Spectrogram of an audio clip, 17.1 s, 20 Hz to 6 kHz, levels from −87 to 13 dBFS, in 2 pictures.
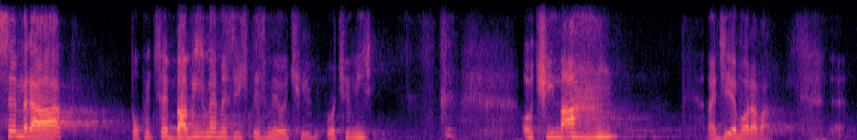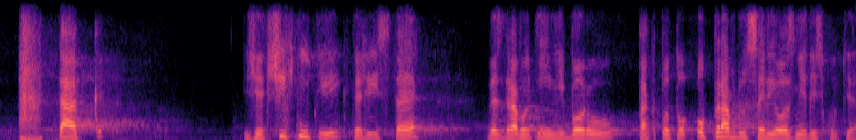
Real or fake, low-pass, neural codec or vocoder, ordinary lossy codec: fake; 5.4 kHz; codec, 32 kHz, 1.9 kbps, SNAC; Opus, 16 kbps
